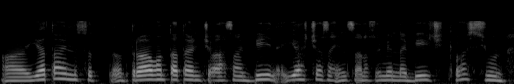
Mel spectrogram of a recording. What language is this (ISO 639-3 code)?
kas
